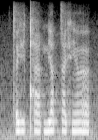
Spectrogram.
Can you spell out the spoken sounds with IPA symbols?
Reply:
tʼ ɘ vʲ ɛ ǃʰ æː p mʲ aː p t æ fʲ ə̃ː

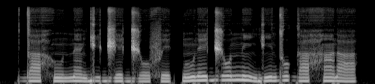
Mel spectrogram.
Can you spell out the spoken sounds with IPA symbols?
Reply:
d a˨ h ũ˨ n ɛ̃˨ ɡ i˨ d͡ʒ e˨ d͡ʒ o˨ f e˨ k͡p ũ˨˦ ɾ e˦ d͡ʒ o˦ n ĩ˦˨ ɡ ĩ˨˦ d o˦ ɡ a˧ h ã˦ ɾ a˧

